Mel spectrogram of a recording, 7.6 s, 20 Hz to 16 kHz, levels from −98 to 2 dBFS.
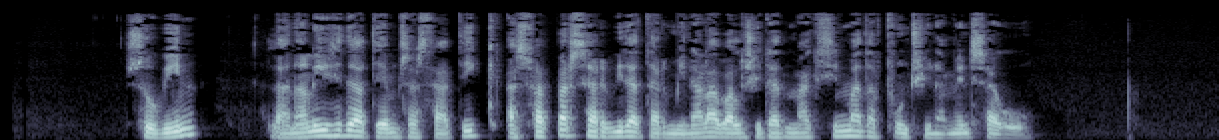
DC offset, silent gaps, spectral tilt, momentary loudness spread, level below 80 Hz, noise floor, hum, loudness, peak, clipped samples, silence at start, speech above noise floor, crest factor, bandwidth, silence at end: under 0.1%; none; -5.5 dB/octave; 7 LU; -58 dBFS; -75 dBFS; none; -21 LUFS; -2 dBFS; under 0.1%; 0.8 s; 54 dB; 20 dB; 11.5 kHz; 1.2 s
